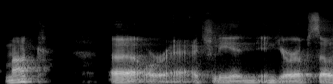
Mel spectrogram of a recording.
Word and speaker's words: Mach: german ancestors so essentially you call it mach if you're in europe but americans are usually unable to pronounce it so they call it mac like johan sebastian bach would also be called back in in american english well horrible but anyways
